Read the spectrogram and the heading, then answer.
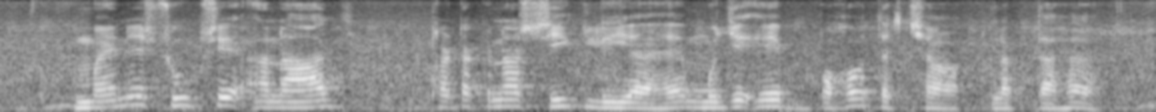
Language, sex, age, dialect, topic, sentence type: Hindi, male, 31-35, Marwari Dhudhari, agriculture, statement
